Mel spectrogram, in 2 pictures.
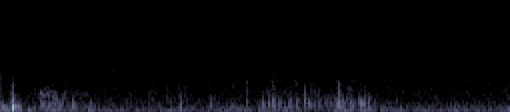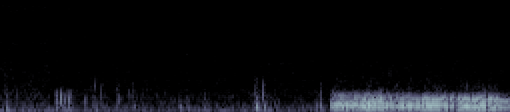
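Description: Soft gurgling bursts and low rumbles, ending in a long, loud growl; hunger-related stomach growling, a normal sound of gut movement.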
